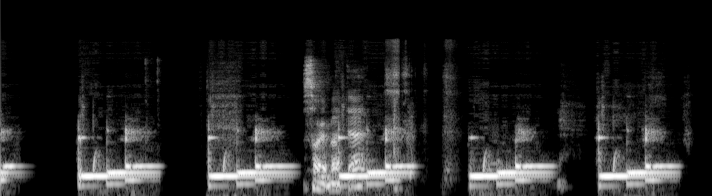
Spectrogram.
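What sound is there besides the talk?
telephone ringing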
